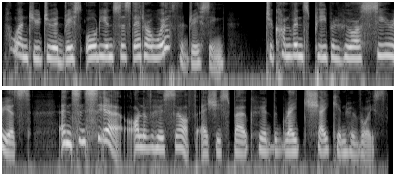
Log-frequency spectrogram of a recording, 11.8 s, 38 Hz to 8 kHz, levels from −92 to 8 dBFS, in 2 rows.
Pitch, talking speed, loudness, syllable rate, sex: 220 Hz, 150 wpm, -18 LUFS, 4.8 syllables/s, female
